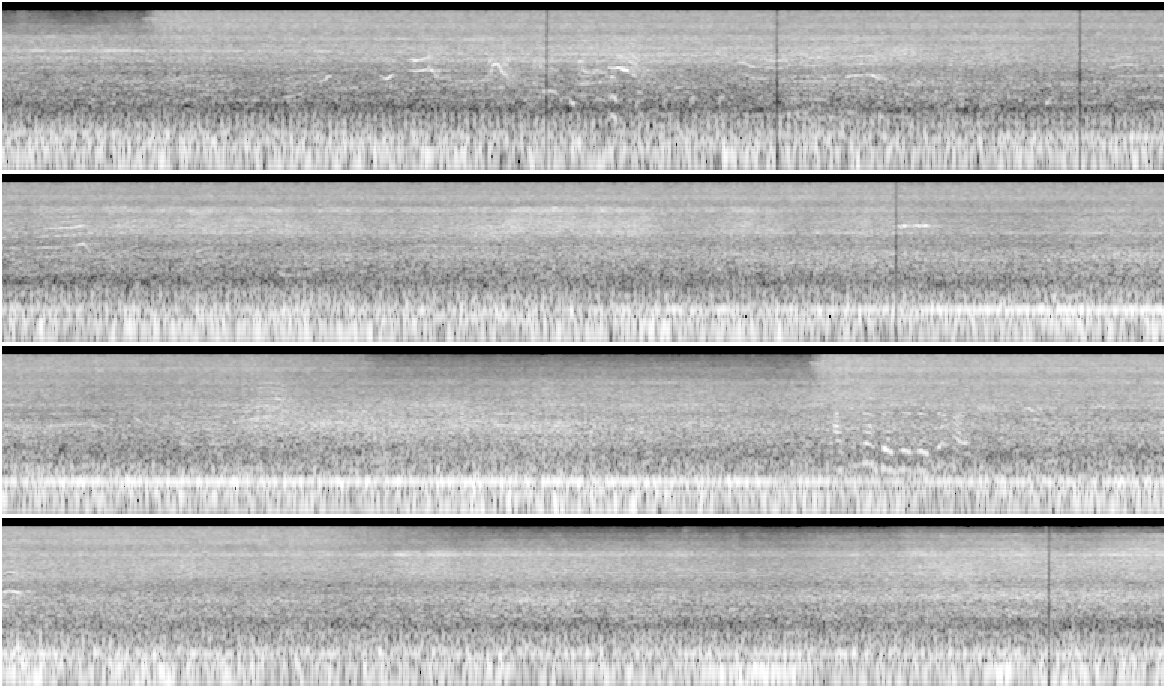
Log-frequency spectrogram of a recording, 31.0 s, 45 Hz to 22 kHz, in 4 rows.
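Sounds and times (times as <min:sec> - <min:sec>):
jet engines droning: 0:00.0 - 0:30.9.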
